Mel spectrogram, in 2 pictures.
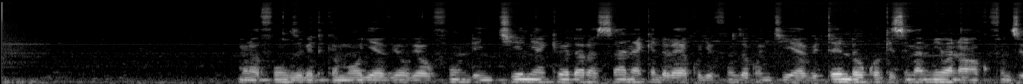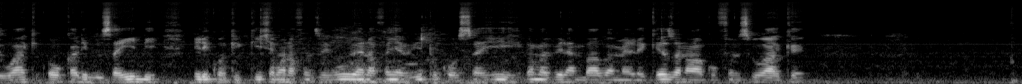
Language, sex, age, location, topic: Swahili, male, 18-24, Dar es Salaam, education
